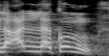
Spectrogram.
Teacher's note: عین کا مخرج حلق کے درمیان والے حصے سے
